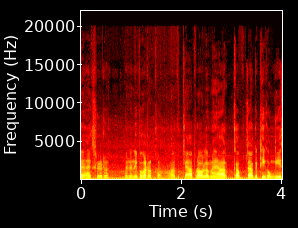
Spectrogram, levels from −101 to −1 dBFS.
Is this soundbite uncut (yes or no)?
no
